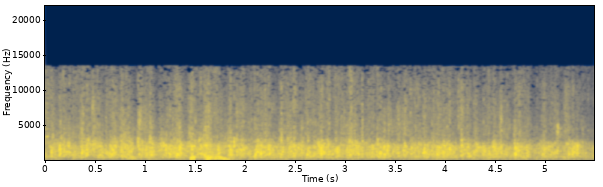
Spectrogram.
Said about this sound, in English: We don't have enough opportunities to honor these people, so let's please, before we do anything else, give everyone who serves on the front lines a big round of applause.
